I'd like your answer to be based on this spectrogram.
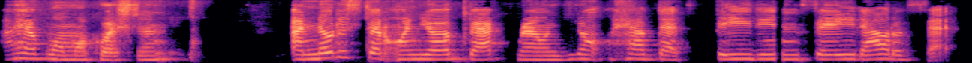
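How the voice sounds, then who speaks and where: A woman's voice: mid-range voice, fairly even intonation, measured pace, fairly bright tone, rough recording. A woman attending an online workshop who asks questions in a polite, tentative way over a video call. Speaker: workshop participant. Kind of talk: asking questions.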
